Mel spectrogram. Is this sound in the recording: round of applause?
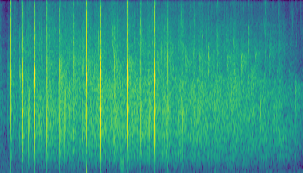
yes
